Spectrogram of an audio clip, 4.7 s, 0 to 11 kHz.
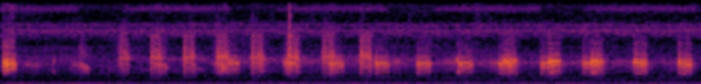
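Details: Frogs at a quiet pond, captured with a Tascam Portacapture X6 field recorder: short pulsed, rattling notes repeated about three to four times a second in a steady series, over a faint low background hum.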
